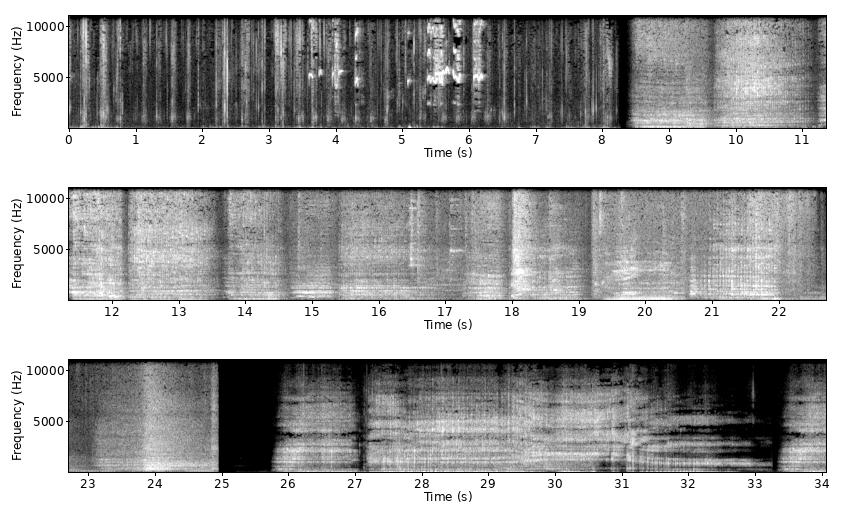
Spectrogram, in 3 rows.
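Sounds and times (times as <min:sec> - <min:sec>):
rat chewing food: 0:00.0 - 0:08.4
tiger roaring and growling: 0:08.4 - 0:25.0, 0:25.8 - 0:34.0.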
